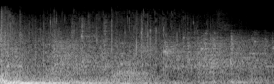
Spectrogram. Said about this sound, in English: And you hear another large crash against the gate.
